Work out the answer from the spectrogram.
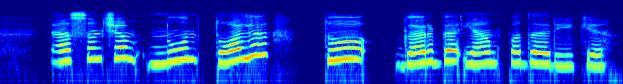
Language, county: Lithuanian, Vilnius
